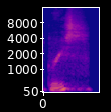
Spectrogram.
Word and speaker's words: Gris: Actually, I never played Gris. – Strongly recommend it, Chris. – Gree, I guess it may be, depending on. – I do believe it's pronounced Greece, which is, I think it's French for gray.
